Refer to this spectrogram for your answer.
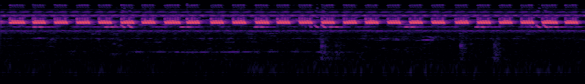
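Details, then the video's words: Cricket in a field beside a burning fire, chirping in steady, high, shrill pulses about four or five per second throughout, with a faint extra tone and occasional soft crackles underneath. "Warm Relaxing Fireplace In Field || Burning with Cricket Sounds"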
